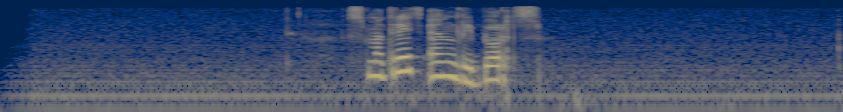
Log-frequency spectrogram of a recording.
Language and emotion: Russian, neutral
